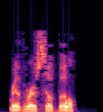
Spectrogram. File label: "reversible", English; adjectives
